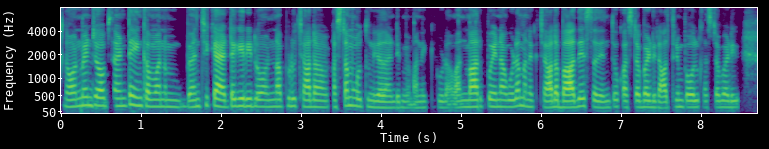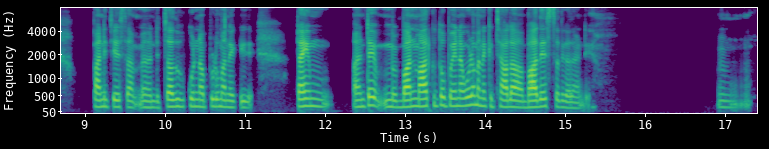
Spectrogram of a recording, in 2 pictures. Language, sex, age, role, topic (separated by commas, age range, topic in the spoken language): Telugu, female, 25-29, guest, మీ జీవితంలో మీరు తీసుకున్న ఏ నిర్ణయంపై మీకు ఎక్కువ పశ్చాత్తాపం ఉంది?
